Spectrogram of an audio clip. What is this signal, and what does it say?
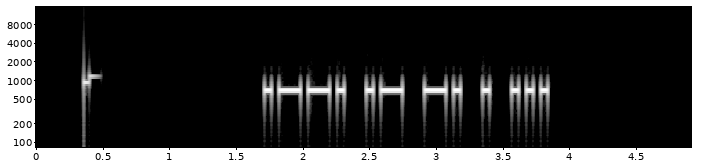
Morse code, heard as a keyed tone, about 22 wpm, 700 Hz. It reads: PANES
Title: Code Groups - 5 Letters - 22wpm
